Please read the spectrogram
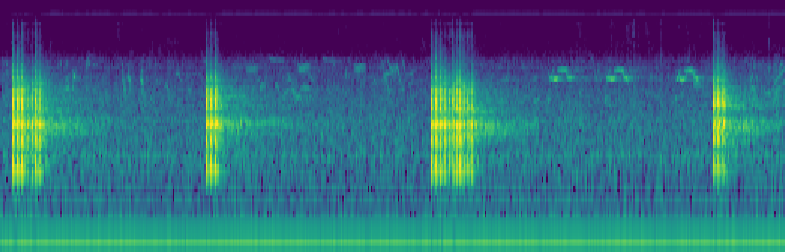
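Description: A great spotted woodpecker drumming on the hollow metal head of a street lamp: four rapid rolls, each about half a second long and each followed by a ringing tail as the hollow lamp housing resonates and amplifies the strikes. The drumming marks its territory and advertises to females. Faint bird chirps sound between the rolls.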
